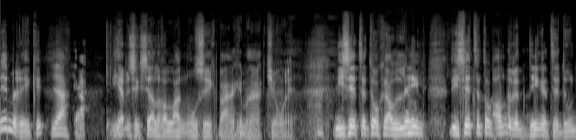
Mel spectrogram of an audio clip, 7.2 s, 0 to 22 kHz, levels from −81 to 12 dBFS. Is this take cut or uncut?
cut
